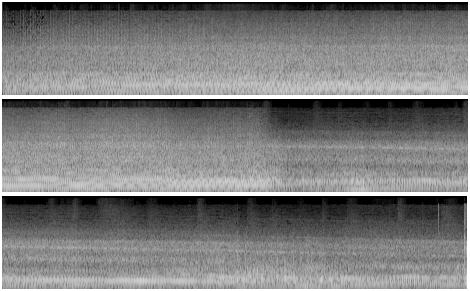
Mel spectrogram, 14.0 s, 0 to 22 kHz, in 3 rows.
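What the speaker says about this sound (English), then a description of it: "Time for a dyno run to find out what power we've added with those upgrades" A Range Rover V8 engine with performance upgrades revs hard on a dynamometer, a loud, sustained rising roar with climbing harmonics that cuts off sharply near the middle and then settles into a lower, rougher running note.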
